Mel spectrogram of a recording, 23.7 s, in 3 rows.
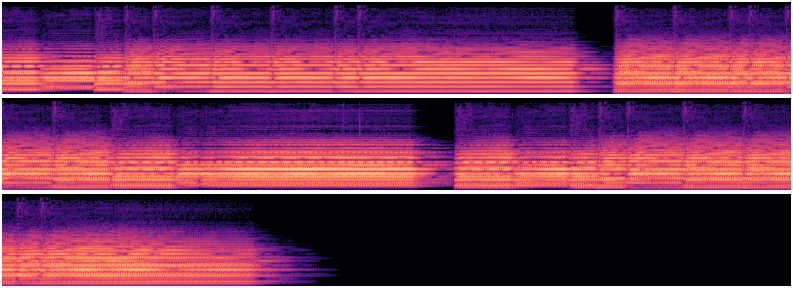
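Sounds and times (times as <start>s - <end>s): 
three parforce hunting horns playing a reveille: 0.0s - 18.9s.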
